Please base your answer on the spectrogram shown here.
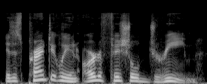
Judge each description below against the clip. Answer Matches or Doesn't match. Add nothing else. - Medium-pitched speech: Matches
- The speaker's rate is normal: Matches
